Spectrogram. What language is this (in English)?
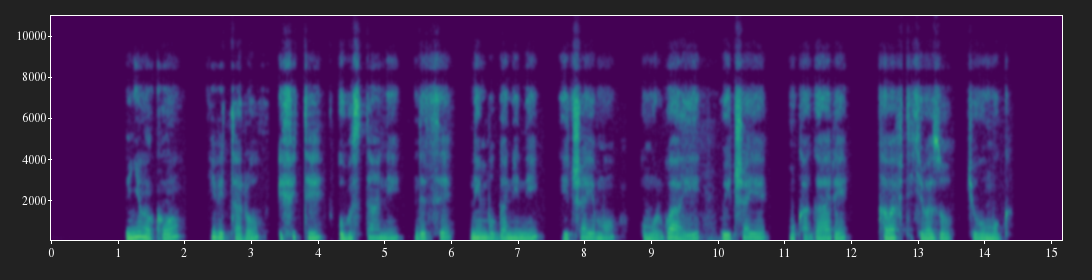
Kinyarwanda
